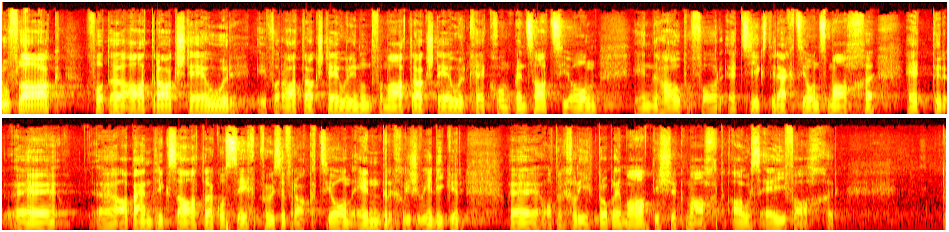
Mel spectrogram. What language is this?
Swiss German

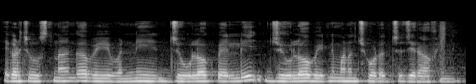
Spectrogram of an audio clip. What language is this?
Telugu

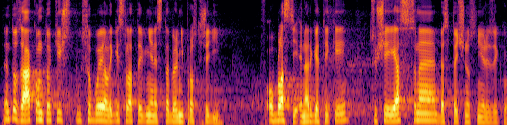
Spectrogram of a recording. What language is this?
Czech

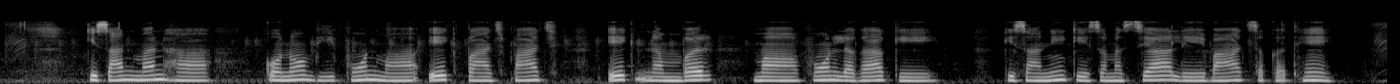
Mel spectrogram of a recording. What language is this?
Chhattisgarhi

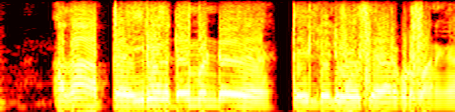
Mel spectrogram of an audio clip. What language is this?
Tamil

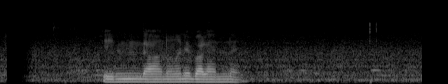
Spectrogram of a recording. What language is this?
Sinhala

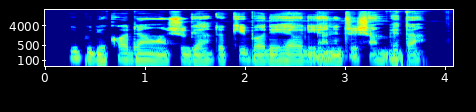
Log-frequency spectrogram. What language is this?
Nigerian Pidgin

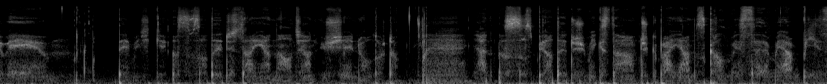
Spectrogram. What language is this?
Turkish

